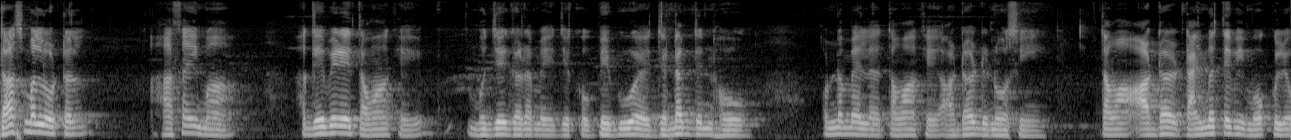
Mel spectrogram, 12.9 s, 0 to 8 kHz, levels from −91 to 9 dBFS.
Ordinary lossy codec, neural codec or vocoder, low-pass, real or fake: none; none; none; real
